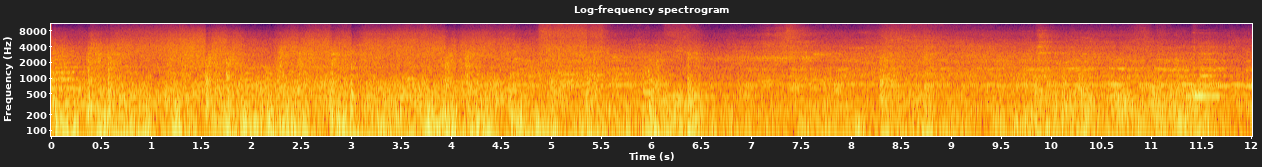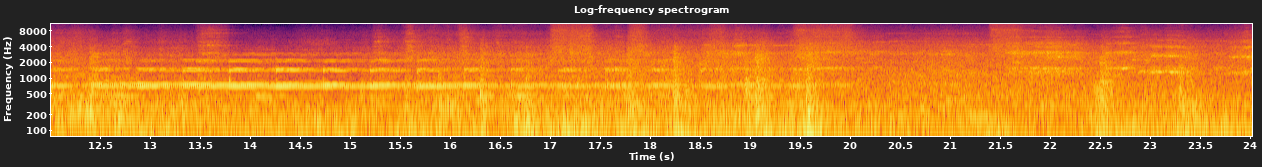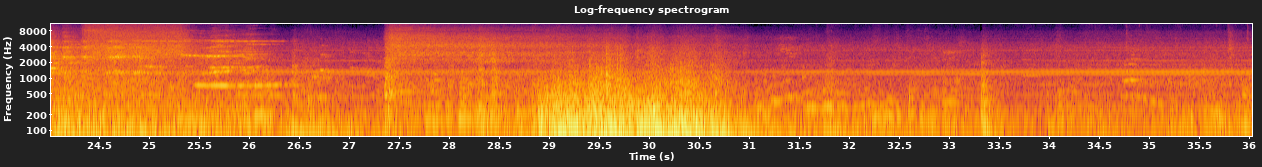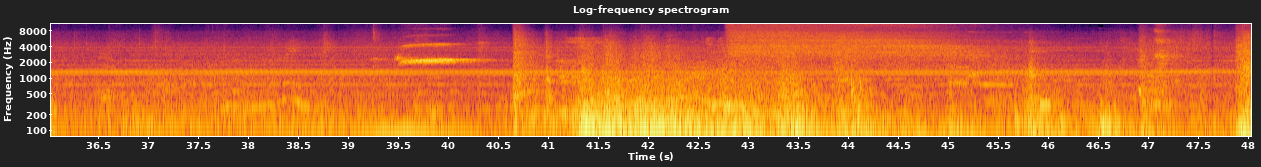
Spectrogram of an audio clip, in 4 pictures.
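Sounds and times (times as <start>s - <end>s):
train rolling rumble: 0.0s - 48.0s
high wheel squeal: 21.5s - 26.6s, 39.4s - 40.4s.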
